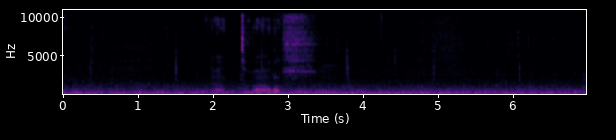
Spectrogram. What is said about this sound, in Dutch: Want hier gaan we allemaal een stukje zachter rijden met een vrachtwagen achter me.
